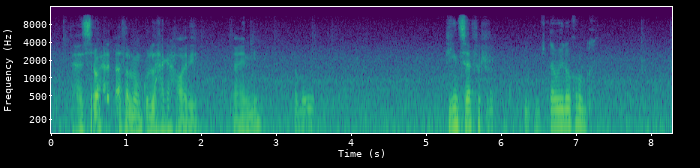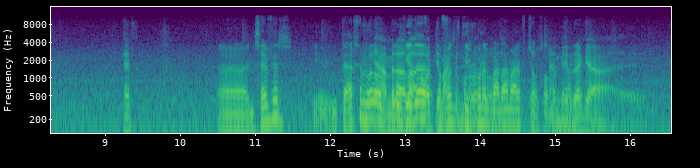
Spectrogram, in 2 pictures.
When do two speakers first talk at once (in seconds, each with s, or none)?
12.6 s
